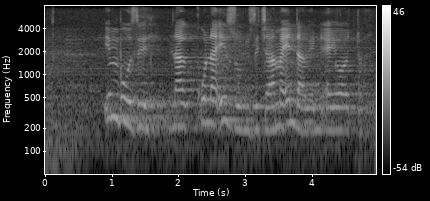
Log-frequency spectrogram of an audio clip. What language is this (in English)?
South Ndebele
